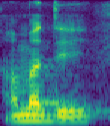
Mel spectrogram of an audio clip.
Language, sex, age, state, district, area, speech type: Manipuri, male, 18-30, Manipur, Kakching, rural, spontaneous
